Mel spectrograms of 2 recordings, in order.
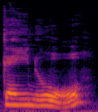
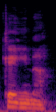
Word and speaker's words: Gaynor: write my name constantly Gaynor? It's spelt Gaynor, but it's pronounced Gaynor. I know a lot of people, American ladies, Gaynor. I think it's cute, but it's Gaynor, just Gaynor.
